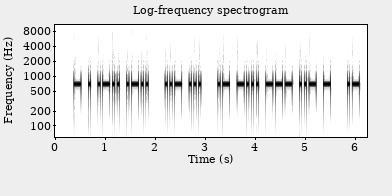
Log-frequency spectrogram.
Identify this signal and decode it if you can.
Morse code, heard as a keyed tone, about 25 wpm, 700 Hz. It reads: TELL US ABOUT A
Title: Sentences from Top 1000 Words - Review Part 3 - 25wpm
